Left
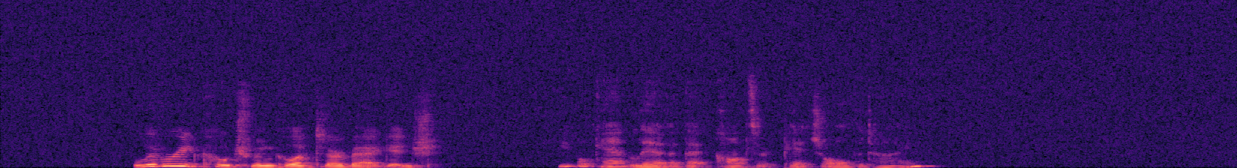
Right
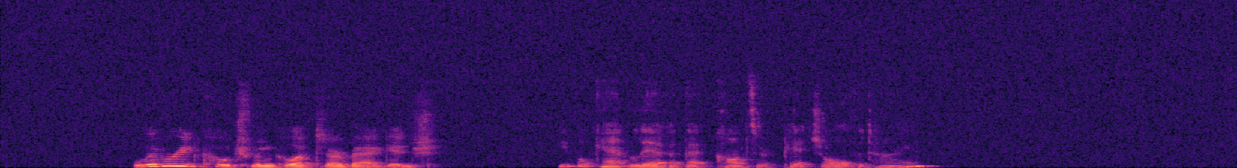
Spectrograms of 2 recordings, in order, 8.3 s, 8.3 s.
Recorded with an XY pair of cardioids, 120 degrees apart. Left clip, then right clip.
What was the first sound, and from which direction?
A woman speaking, 5° left.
